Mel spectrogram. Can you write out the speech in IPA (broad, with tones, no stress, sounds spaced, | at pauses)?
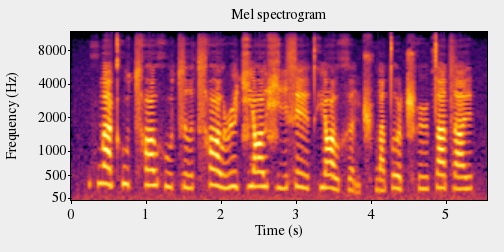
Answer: x w ä˥˧ kʰ u˥˩ t͡sʰ ɑ˥ ʊ̯ x u˧˥ t͡s ɹ̩˧˥ t͡sʰ ɑ˥˧ ʊ̯ ɻ ɻ̩˥˩ t͡ɕ j ɑ˥ ʊ̯ ɕ i˧˥ s e˥˧ ɪ̯ t̪ʰ j ɑ˥˩ ʊ̯ x ə̰˨˩ n ʈ͡ʂʰ w ä˦ t̪ ɤ˥˩ ʈ͡ʂʰ ɻ̩˥ t̪ ä˥ t͡s a˥ ɪ̯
